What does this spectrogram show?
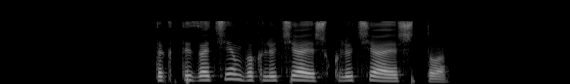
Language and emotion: Russian, angry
